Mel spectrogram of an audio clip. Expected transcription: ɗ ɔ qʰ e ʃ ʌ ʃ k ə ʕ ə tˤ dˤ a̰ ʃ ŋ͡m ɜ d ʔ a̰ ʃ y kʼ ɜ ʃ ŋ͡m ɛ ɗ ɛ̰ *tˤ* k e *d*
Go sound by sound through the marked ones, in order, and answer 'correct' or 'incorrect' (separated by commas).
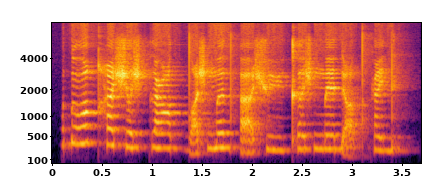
correct, correct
